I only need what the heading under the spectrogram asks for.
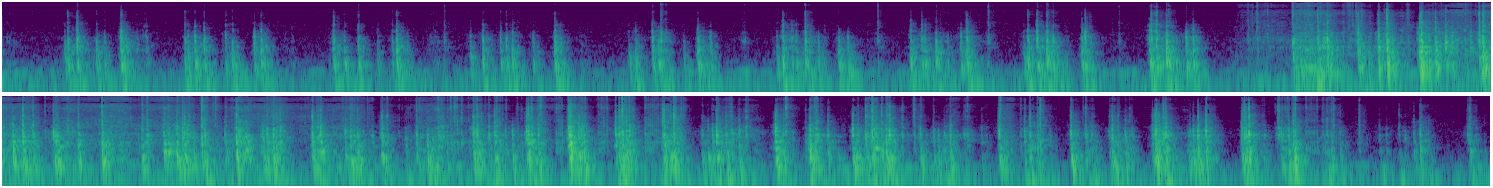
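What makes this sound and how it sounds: Fingertips and nails tap the rim and wall of a hollow, perforated, fabric-laminated drum lamp shade, producing light, dry, papery ticks with almost no ring. The taps are spaced out for about six seconds, then turn into a fast, dense, brighter patter that continues to the end over a steady low hum.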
